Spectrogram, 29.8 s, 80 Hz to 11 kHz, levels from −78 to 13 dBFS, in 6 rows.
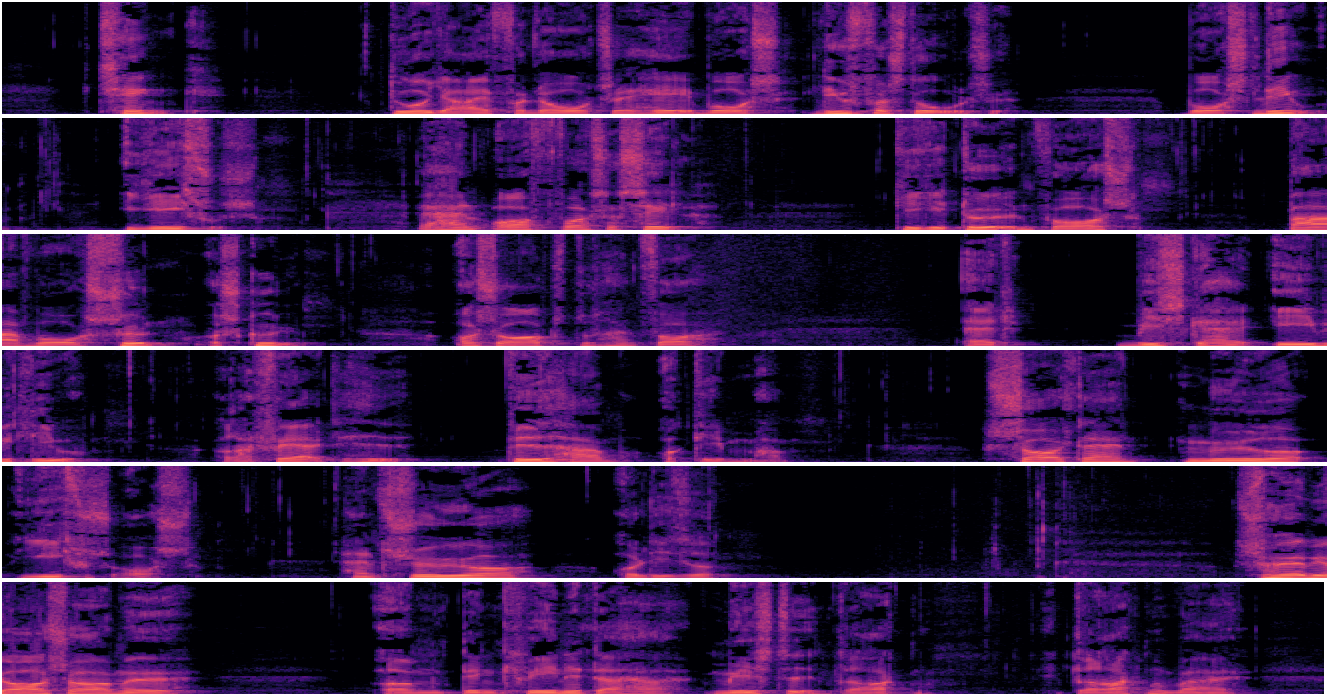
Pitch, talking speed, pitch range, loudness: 140 Hz, 145 wpm, 125-160 Hz, -19 LUFS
